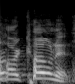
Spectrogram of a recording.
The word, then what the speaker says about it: Harkonnens: You said it wrong again! – Wait, did I? – Yeah. – Oh, shit. – It's the Harkonnens.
